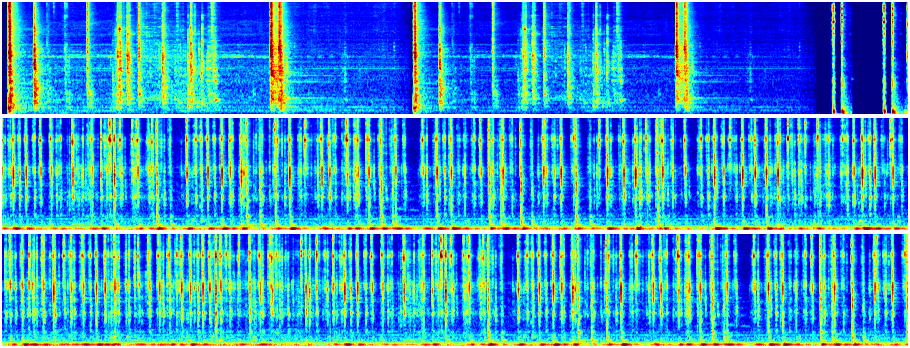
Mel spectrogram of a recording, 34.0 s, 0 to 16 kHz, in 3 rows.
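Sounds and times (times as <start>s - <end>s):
keyboard keys clicking: 11.2s - 33.9s.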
